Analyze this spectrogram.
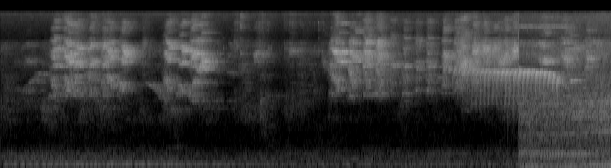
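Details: Moulting canary with ragged, messy feathers, pushed to sing in full: high twittering and warbled phrases come in bursts, with a pause near the middle and a steady low hum beneath, louder rumbling noise toward the end.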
